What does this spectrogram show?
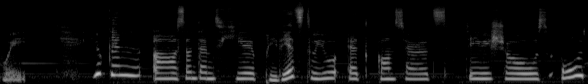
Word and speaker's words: приветствую: The first one is приветствую. Not привет, but приветствую.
